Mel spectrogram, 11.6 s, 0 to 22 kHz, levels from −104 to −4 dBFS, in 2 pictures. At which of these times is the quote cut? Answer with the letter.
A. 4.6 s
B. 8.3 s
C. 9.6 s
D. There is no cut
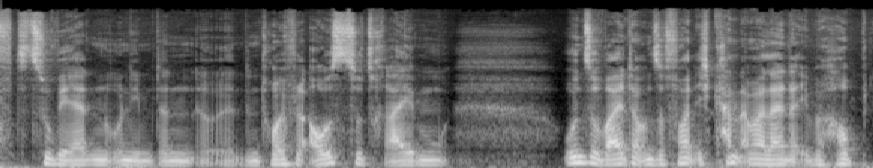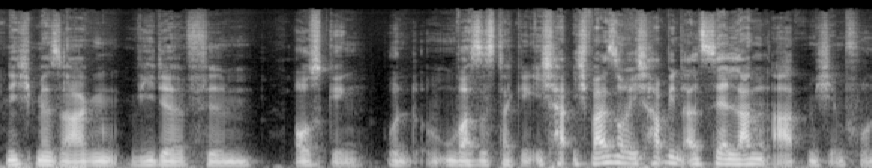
B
